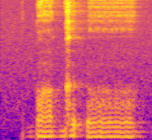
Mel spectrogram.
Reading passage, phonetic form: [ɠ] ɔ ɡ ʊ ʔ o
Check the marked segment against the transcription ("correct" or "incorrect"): correct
